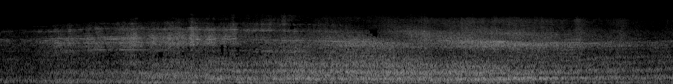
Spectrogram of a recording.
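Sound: airplanes flying overhead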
